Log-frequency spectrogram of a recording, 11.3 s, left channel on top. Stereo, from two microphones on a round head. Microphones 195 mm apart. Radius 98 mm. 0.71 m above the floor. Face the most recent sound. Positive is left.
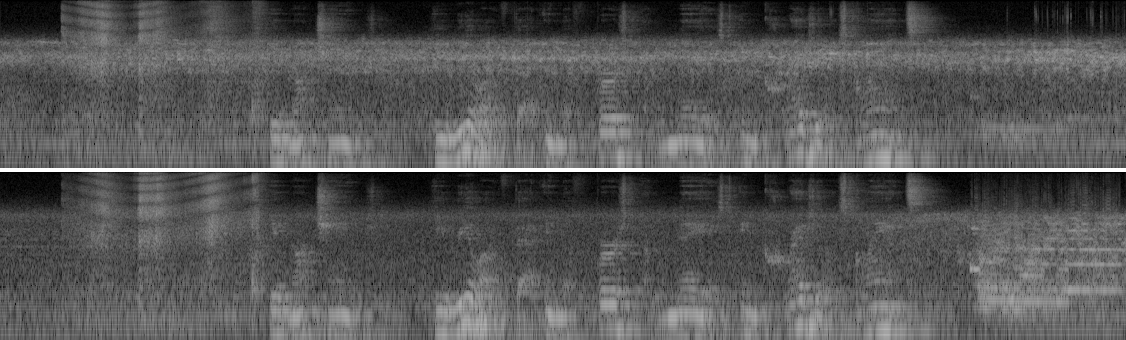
turn(degrees=-5)  # may be behind; listen again after turning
